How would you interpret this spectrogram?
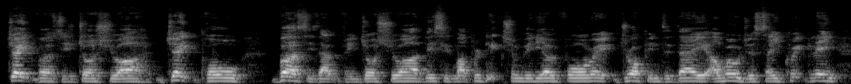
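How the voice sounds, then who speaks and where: Hoarse man, echoey room. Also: fairly high pitch, steady tone, moderate pace, darkish tone, distant mic. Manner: blunt, swears freely. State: hoarse with flu. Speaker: boxing YouTuber. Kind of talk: casual prediction monologue.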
